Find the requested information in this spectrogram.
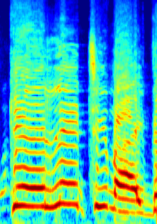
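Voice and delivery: high, drawn-out endearment; gleeful sweet-talk. Acted. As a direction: stretch out her name with delight. Suitor gleefully calls his beloved.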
